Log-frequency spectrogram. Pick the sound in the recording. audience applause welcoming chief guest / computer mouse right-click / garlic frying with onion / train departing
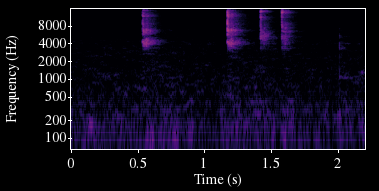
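computer mouse right-click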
